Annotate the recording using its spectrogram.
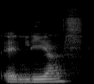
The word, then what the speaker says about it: Elias: So, for example, I don't want to correct you, but you said my name wrong. It's Elias, like the Spanish way.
